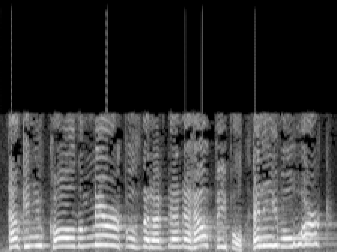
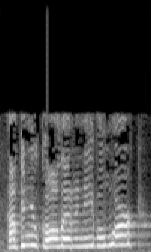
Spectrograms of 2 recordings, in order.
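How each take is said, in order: First: Escalating outrage. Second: Indignant question. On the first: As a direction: climb into outraged disbelief. Same question repeated, escalating. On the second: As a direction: challenge God, affronted, ending on work. Repeated indignant question, escalating. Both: Retold or imitated.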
